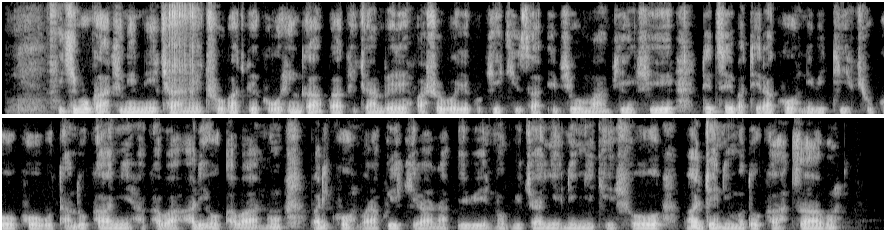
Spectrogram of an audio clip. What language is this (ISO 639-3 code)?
run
